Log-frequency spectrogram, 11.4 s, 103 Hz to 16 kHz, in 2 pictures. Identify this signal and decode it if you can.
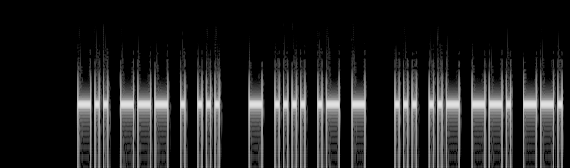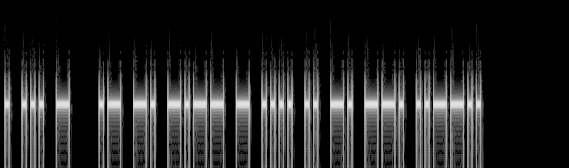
Morse code, heard as a keyed tone, about 28 wpm, 700 Hz. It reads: DOES THAT SUGGEST ANYTHING?
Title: Sentences from Top 1300 Words 28wpm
